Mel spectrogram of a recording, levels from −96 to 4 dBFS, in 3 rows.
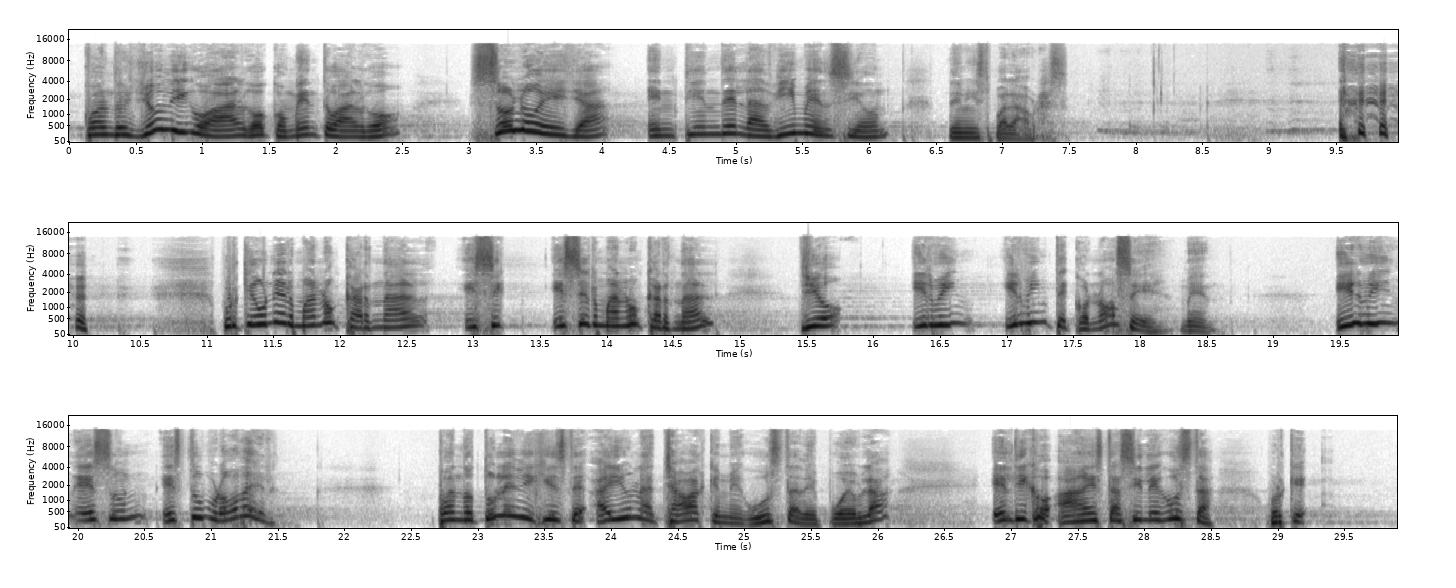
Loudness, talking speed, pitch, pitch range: -14 LUFS, 110 wpm, 230 Hz, 185-280 Hz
